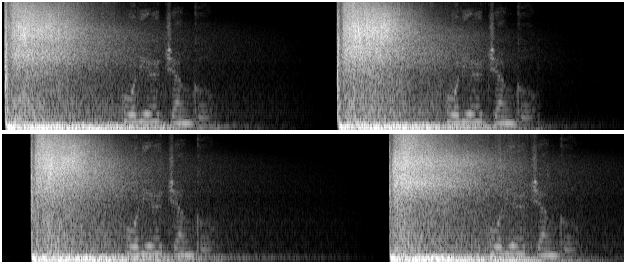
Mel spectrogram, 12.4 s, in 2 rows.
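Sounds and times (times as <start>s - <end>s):
explosion: 0.0s - 1.6s, 3.4s - 4.9s, 6.5s - 7.9s, 10.1s - 11.6s.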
